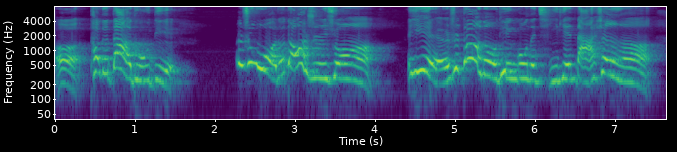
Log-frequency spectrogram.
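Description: A scheming, anxious pig disciple, as a woman storyteller puts him on, coaxing and pleading in a slow, lilting tone. He sounds like a figure from a children's storybook. The recording is roomy and lo-fi. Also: sits high, warm tone.

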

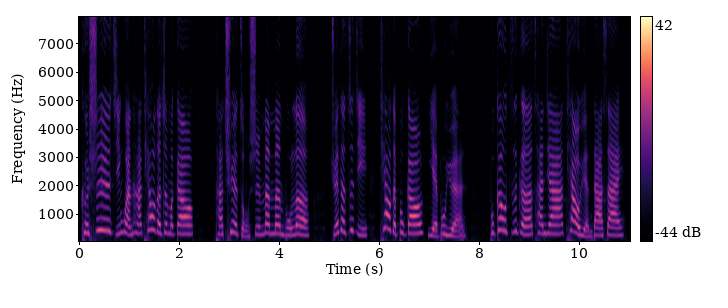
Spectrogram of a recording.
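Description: A woman storyteller reading a children's story in a gentle, expressive way. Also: high voice, a little slow, no room sound, clean studio sound.

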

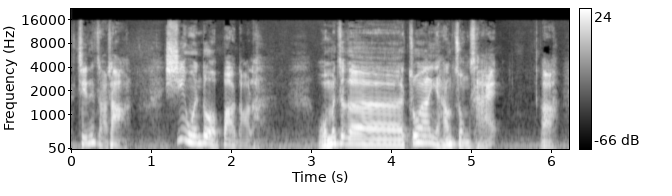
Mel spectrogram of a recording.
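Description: A man hosts a radio stock market show as an analyst, speaking emphatically and firing rhetorical questions at listeners. His voice is on the high side, pushed and bright, with a husky quality.

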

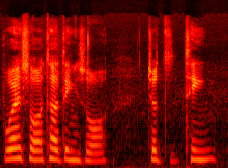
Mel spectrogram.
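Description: A young woman chats casually as a podcast guest. She sounds giggly and teasing, and her voice sits on the higher side. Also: fairly even intonation, moderate pace, mellow. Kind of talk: casual chat.

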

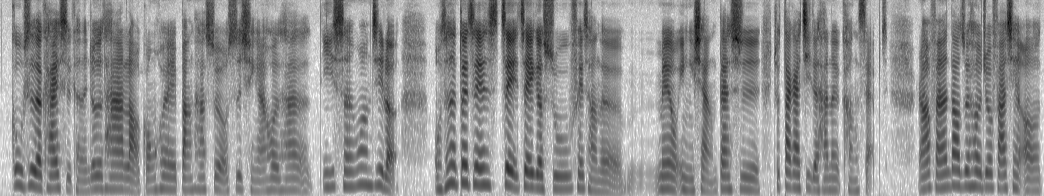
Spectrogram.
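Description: A woman's voice: fairly low pitch, a bit bright, no echo. Young woman vlogger, loose rambling storytelling, dry close sound. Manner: rambling, chains clauses with "and then". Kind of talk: casual storytelling.

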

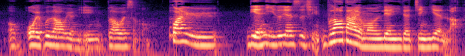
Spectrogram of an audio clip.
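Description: A young woman with a Taiwanese Mandarin accent hosts a livestream, telling a story casually. Her voice sits a little low. She tells it in a lively way and jumps into the other people's voices as she quotes them. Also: normal speed. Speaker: livestream host.

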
